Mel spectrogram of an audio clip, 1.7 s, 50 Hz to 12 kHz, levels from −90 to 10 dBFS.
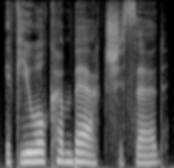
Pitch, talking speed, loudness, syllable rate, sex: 175 Hz, 240 wpm, -18 LUFS, 4.3 syllables/s, female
